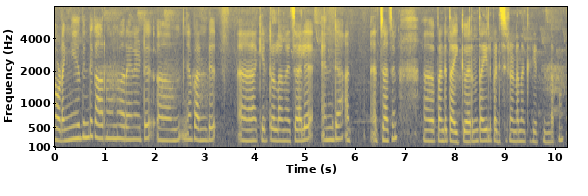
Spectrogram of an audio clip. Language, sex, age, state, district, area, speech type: Malayalam, female, 18-30, Kerala, Alappuzha, rural, spontaneous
